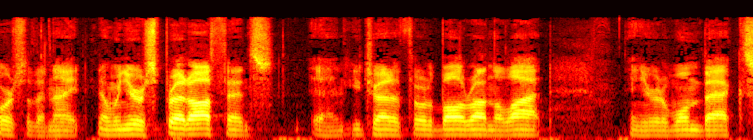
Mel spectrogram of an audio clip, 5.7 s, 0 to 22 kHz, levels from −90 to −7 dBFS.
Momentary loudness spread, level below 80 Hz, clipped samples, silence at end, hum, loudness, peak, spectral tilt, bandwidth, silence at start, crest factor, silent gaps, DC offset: 18 LU; -60 dBFS; under 0.1%; 0 s; none; -21 LUFS; 0 dBFS; -1.5 dB/octave; 14.5 kHz; 0 s; 22 dB; none; under 0.1%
